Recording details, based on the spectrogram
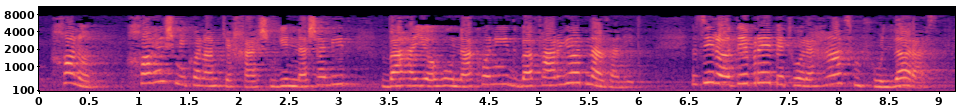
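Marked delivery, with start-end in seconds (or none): none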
